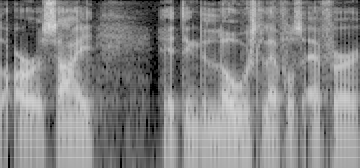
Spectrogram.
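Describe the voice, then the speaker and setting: A man speaks in a fairly low pitch with a Dutch accent. His tone is dark and mellow. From Netherlands. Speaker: crypto trader and streamer. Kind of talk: live stream market commentary with chat Q&A. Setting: live stream. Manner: hesitant, many fillers.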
